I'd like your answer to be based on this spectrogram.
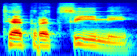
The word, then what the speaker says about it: tetrazzini: Well, if you're going to really go the Italian pronunciation, tetrazzini. It's like a hard, the two Z's, it's like a hard Z.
